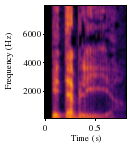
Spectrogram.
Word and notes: établir: français

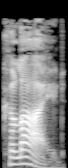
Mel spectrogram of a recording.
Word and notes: collide: anglais

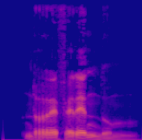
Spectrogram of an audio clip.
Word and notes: referéndum: espagnol

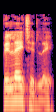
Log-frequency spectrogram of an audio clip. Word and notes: belatedly: anglais

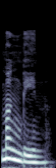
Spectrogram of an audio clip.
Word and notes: mung bean: anglais

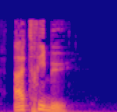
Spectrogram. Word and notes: attribut: francais

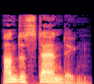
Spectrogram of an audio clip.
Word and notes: understanding: anglais

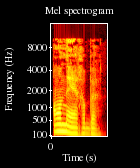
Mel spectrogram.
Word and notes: en herbe: français

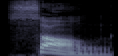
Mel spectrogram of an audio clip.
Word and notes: song: anglais

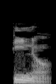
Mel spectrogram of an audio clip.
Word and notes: tino: espagnol

